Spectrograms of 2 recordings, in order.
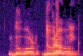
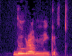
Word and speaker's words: Dubrovnik: Dubrovnik. Ah. No, en Croacia. Dubrovnik.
